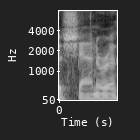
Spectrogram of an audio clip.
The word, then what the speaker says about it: Shannara: because I love the Shannara series. I say Shannara because, well, that is how he pronounces it. If you've seen the TV series, they say Shannara. I've just gotten used to saying Shannara.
